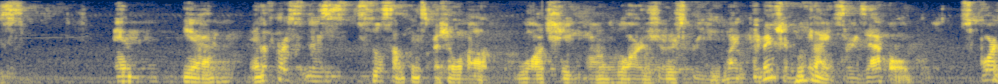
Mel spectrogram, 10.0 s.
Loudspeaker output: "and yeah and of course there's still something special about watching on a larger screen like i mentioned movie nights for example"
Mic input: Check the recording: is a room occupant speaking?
No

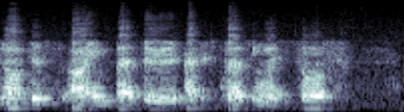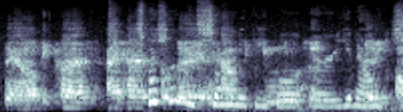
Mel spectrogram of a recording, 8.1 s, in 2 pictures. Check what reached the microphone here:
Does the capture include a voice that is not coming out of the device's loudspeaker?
Yes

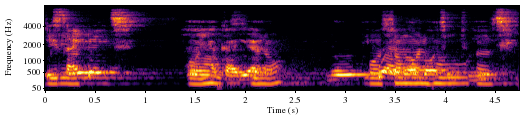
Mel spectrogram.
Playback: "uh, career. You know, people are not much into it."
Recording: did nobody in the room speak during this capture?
No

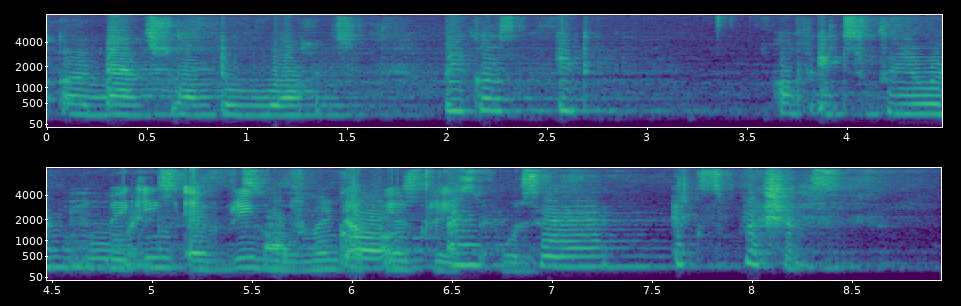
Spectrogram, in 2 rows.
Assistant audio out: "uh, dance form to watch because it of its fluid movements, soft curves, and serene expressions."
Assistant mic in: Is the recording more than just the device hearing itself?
Yes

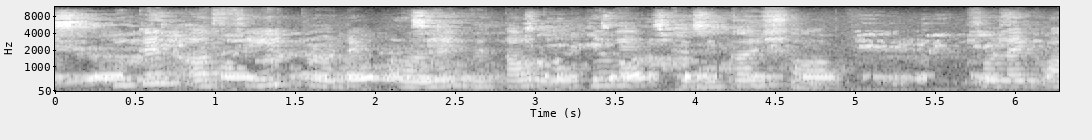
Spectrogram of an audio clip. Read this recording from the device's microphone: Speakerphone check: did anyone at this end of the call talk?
Yes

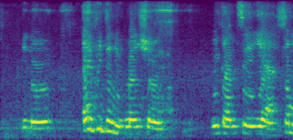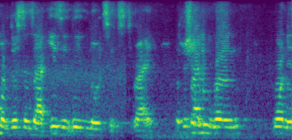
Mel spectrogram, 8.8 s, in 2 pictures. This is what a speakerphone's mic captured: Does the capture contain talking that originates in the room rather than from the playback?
No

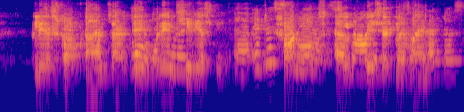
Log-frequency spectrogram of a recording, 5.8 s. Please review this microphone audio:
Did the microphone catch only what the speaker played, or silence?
Yes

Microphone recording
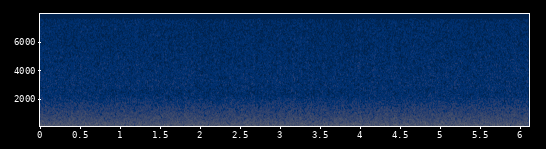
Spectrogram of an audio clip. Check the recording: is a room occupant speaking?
No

